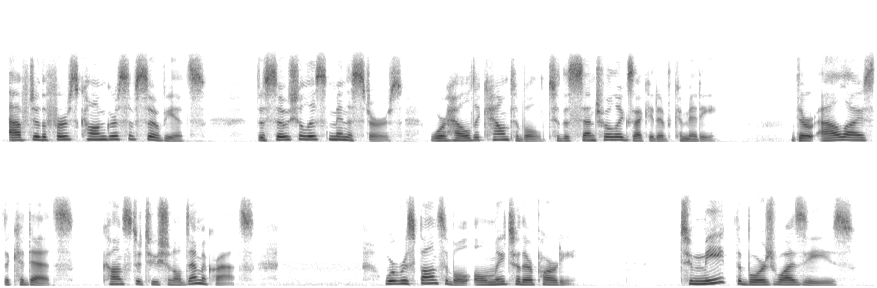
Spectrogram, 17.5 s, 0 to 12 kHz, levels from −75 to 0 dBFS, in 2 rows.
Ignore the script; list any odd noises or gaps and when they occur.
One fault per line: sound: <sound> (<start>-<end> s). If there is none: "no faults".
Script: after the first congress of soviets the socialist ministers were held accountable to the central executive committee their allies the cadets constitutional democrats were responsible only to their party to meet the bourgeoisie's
no faults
